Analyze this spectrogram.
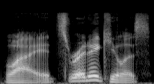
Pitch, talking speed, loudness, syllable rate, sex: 120 Hz, 115 wpm, -16 LUFS, 4.2 syllables/s, male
